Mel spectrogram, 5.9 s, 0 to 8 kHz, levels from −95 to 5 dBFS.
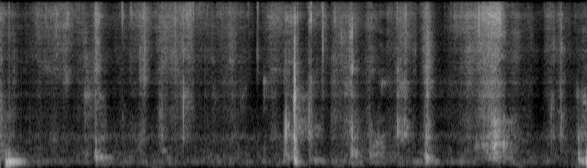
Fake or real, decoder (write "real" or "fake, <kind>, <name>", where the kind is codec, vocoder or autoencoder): fake, codec, SNAC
